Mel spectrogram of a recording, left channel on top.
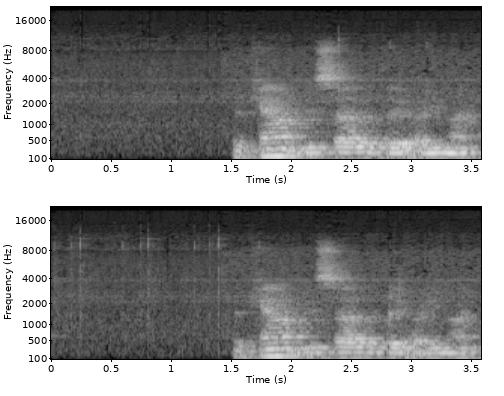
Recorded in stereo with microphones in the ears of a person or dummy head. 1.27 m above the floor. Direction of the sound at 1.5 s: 30° left (ahead or behind).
